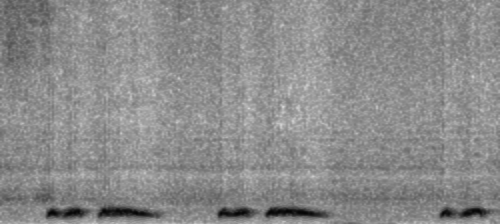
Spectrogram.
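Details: Ground decoy spotted dove, Thai phon liu tan song style: two crisp short coos and then a long, gently falling coo, heard twice in full before a third phrase begins.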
